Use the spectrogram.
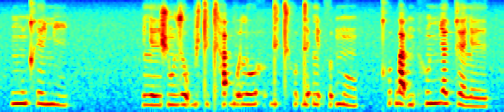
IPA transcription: ŋũ˦kʰe˦ɪ̯ɲi˨ | le˨ɪ̯ʃũ˨ zo̰˦˨ʊ̯bḭ˦˨tḭ˦˨ tʰä˦ʔbo̰˦˨ʊ̯ lo˦ʊ̯hʊ˦ʔ dɪ˦ʔtʰʊ˦ʔdɛ˦ʔ lɪ˦ʔθʊ˦ʔmũ˨ | kʰʊ˦ʔwa̰˦˨ʊ̯ nɪ˦ʔhũ˦ɲa˦ɪ̯ kɛ˨le˨ɪ̯

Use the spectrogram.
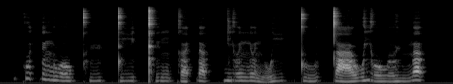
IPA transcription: kʷɐ˥t̚ɵ˧nwo˨˧w kʰyː˧k̚t̪iː˧t̚kʰɪ˧ŋ kɐ˨˥t̚ɐ˧k̚ | jɵ˧nɵ˨˩nwiː˧k̚ t̪uː˨˥t̚t̪aː˨˥wjo˨w ɵ˧ɥn̪ɐ˥k̚

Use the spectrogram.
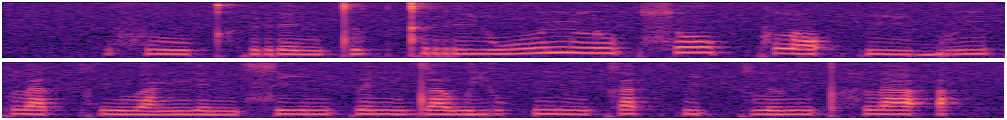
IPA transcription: fuː˨˩kʰre˨˩ntɯ˥˩k̚triː˧ wu˥˩nlu˥˩ʔsoː˥˩p̚ klɔ˥˩ʔpiː˨˩bɯ˥˩ŋ pla˦˥t̚kwu˩˦a̯ ŋe˩˦nsiː˧npe˦˥n da˧w ju˥˩k̚ŋɯ˩˦ŋka˥˩t̚pi˨˩ʔ klɯ˧ŋpʰla˥˩ʔ

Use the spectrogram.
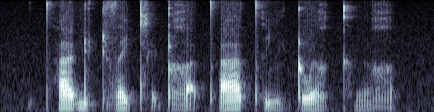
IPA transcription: t̪ʰa ɖi̤ʈzacʰə̰ʈʁa̰ tʼa tʼəʎə̤ʈwɨʁ kʰə̤ʁ

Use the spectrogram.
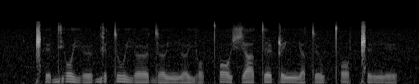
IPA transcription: ǁʰɪ˨˦djo˦˨ jø˨˦ɡɪ˦tu˦˨ jœː˨ dœ˨ə̯ɲœː˨jɔ˨ t̪ʰɔ˦˨ɕa˦te˦ ʈe˦ɲa˨tø˦wt̪ʰɔ˦˨ ǁɪ˦ ŋe˦

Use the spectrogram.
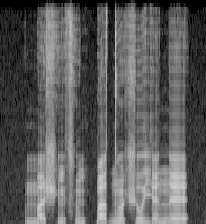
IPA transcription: ma˨ʃĩ˨sũ˨ k͡pa˨˦ dɔ̃˦ʃo˦˨ jɛ˨˦nɛ˦˨

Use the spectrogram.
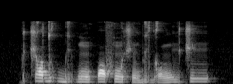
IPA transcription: t͡ʃɔ˦ du˦ɡ͡bi˨ɓũ˨ pɔ˦fũ˦˨ ʃĩ˨bi˨doː˨ŋiː˦˨ t͡ʃiː˦

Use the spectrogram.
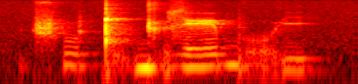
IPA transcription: ʈ͡ʂʰuǃṵɡʲṵze bo̰j

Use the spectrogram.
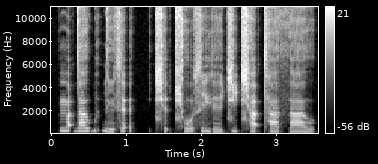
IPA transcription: mä˦ʔda˦ʊ̯ bɪ˦ʔdĩ˨sʰɛ˦ʔ | t͡ɕʰɪ˦ʔt͡ɕʰo̰˦˨ʊ̯ sḭ˦˨je˨ɪ̯t͡ɕḭ˦˨ t͡ɕʰä˦ʔtʰä˦ θa˦ʊ̯

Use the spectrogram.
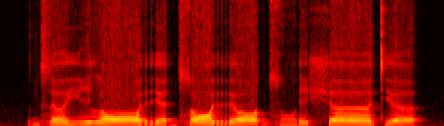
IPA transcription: d͡zəːjilɔːrʲɜ d͡zɔrʲɔː d͡zɔ̤ɾi ʃɜːtʲɜ

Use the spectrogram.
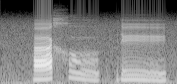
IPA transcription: axʊ | ɾe

